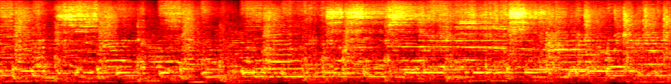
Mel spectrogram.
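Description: Live band playing: a trombone holds long notes over strummed acoustic and electric guitars and a steady drum kit and percussion beat.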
